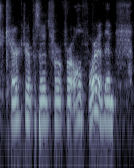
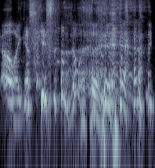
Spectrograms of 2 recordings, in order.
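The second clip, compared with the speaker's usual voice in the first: amused realization; 8 semitones higher, much slower than usual. Retold or imitated. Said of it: "I was like".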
